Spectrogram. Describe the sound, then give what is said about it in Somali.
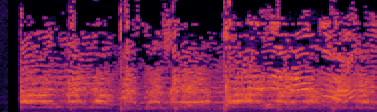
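Protest crowd demonstrating against land grabbing in Mogadishu, Somalia: dense, loud shouting and chanting from many voices, sustained throughout after an abrupt start. “dibad bax looga soo horjeedo dhulboobka murtad gurguurta iyo kooxdiisa ayaa ka dhacay magaalada Muqdisho ee caasimadda dalka Soomaaliya”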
